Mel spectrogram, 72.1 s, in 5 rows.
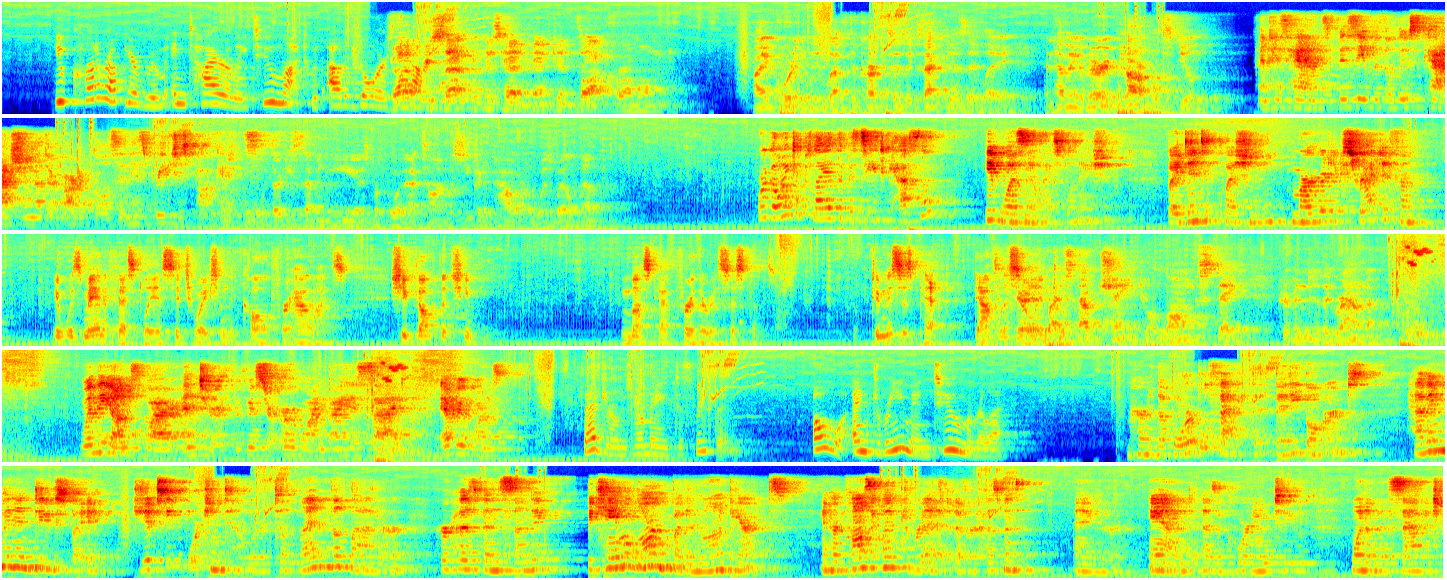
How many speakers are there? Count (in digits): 8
